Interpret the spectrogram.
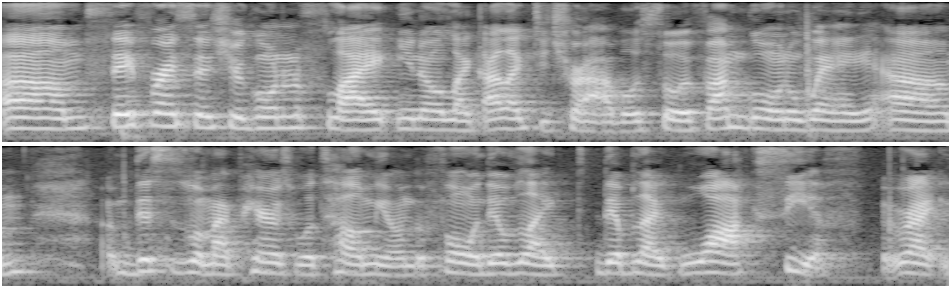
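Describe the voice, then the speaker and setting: Speaking at a moderate pace, a woman with a Jamaican accent uses a medium pitch and fairly even intonation. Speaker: language teacher. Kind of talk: tutorial. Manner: casual, repetitive.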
